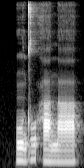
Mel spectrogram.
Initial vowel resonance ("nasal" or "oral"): nasal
